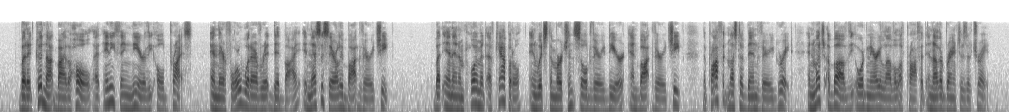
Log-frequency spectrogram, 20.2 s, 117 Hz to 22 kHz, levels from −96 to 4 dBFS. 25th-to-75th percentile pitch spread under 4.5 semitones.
Yes: narrow, 2.6 semitones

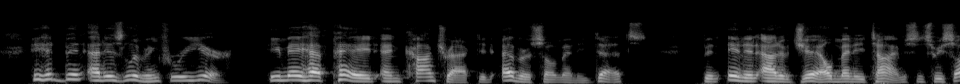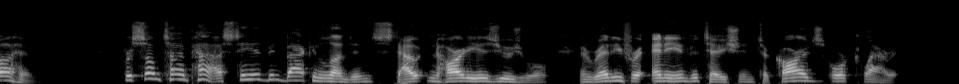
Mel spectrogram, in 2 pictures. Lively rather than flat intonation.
Yes: wide, 6.3 semitones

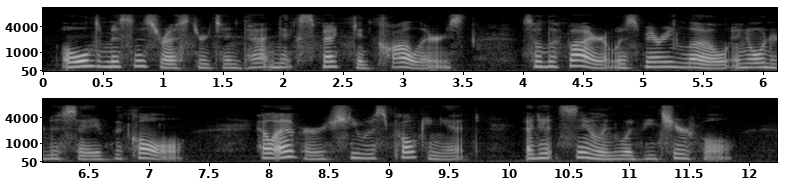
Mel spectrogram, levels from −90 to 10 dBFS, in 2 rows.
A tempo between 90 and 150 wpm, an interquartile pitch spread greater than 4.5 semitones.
Yes: average, 140 wpm; average, 4.9 semitones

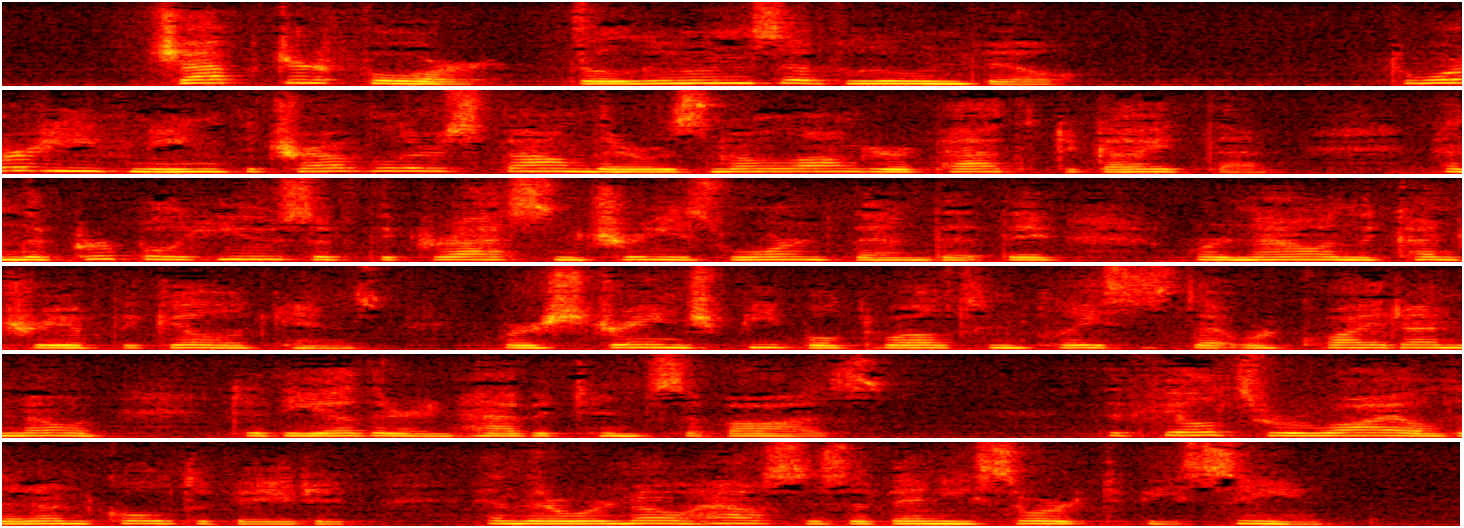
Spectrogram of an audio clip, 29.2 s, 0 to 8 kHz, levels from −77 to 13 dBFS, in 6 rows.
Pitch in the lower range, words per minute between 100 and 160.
No: high, 245 Hz; average, 150 wpm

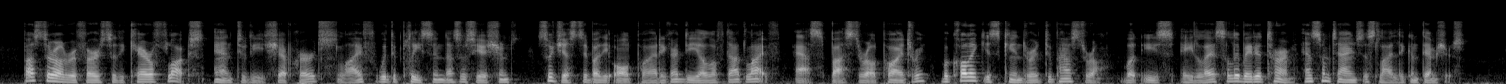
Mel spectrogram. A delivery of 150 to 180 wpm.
Yes: average, 170 wpm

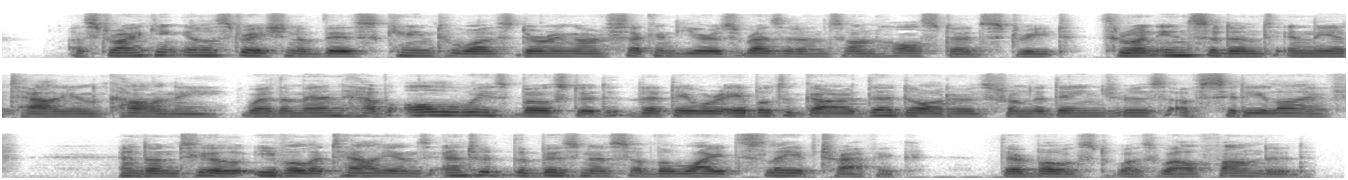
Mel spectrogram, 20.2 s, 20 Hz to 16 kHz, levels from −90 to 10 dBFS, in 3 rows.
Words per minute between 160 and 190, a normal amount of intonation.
No: average, 180 wpm; narrow, 2.0 semitones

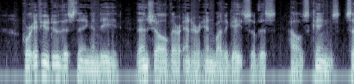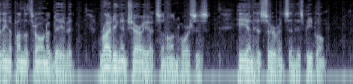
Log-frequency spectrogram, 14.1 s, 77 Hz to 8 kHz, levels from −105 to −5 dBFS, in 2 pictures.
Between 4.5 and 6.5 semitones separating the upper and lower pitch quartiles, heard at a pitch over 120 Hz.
No: average, 5.0 semitones; very low, 90 Hz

